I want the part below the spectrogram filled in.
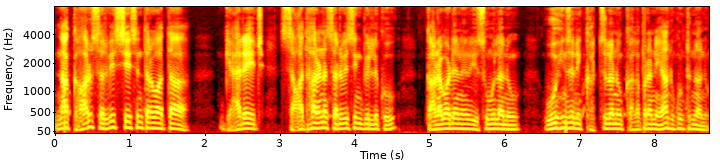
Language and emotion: Telugu, fearful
